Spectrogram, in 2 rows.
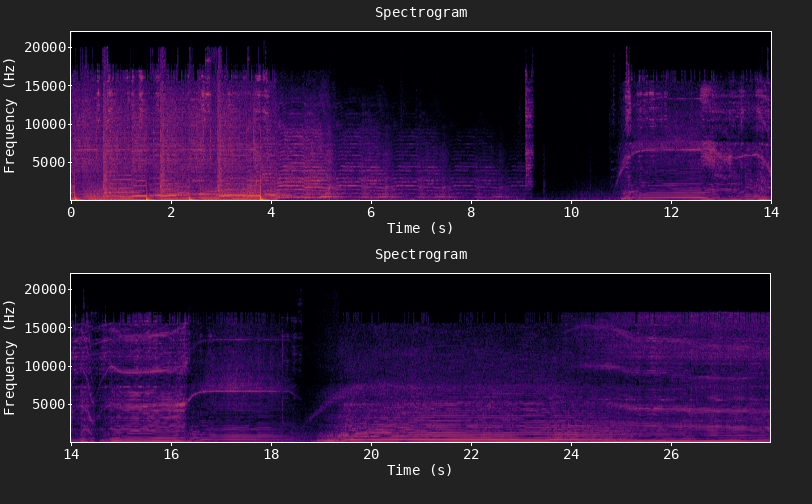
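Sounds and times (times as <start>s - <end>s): small motor spinning saw blade: 0.0s - 5.3s, 10.8s - 27.9s.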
